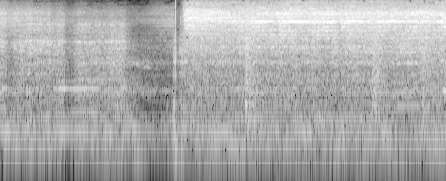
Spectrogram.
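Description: Hardcore punk band playing loud live: distorted electric guitar and a drum kit. About a second and a half in, the cymbals briefly drop out, then a sharp crash brings the full band back in.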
